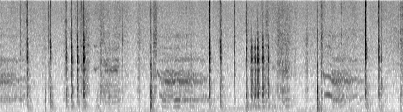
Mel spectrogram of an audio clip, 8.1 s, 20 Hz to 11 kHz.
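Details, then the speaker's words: Lada Granta/Priora/Kalina 2 cable-clutch pedal pressed and released, before the fix: sharp clicks, crunching, creaks and squeaks from the pedal; cured by fitting a 5–6 cm tube on the pedal. "всем привет проблемы имеет количество прямых руках педали сцепления коробки многие вам знакомо такое шум скрипт"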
